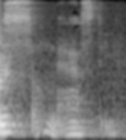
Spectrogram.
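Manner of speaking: words right after a sip of coffee; talking with coffee in the mouth; while sipping a drink. Real, not acted. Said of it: "Sorry, I'm drinking coffee".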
